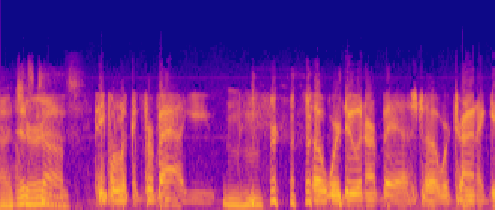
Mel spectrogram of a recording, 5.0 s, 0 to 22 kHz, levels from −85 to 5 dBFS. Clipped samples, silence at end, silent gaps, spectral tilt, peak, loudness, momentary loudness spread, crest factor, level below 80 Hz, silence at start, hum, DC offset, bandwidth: under 0.1%; 0 s; none; -7.5 dB/octave; 0 dBFS; -13 LUFS; 10 LU; 12 dB; -42 dBFS; 0 s; none; under 0.1%; 7.2 kHz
